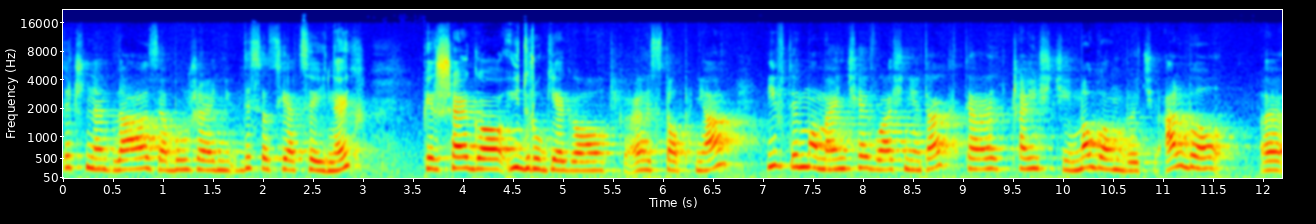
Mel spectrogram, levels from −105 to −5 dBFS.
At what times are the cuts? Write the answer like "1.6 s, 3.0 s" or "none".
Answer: none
